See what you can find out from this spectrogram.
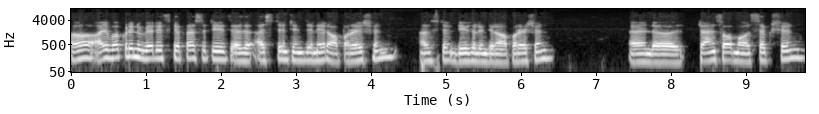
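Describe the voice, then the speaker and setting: A man's medium-pitched voice with an Indian accent, ordinary pitch variation and very even loudness. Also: moderate pace. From South India. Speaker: electrical engineer, English learner. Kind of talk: casual chat. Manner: halting.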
